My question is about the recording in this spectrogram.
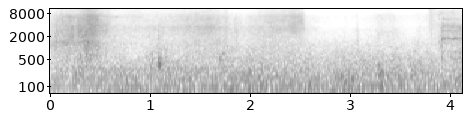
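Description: Wind buffeting the microphone on an open boat over choppy water: a steady low rumble under a hiss that eases after about two and a half seconds.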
